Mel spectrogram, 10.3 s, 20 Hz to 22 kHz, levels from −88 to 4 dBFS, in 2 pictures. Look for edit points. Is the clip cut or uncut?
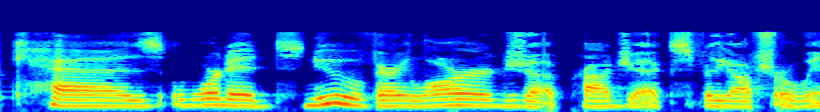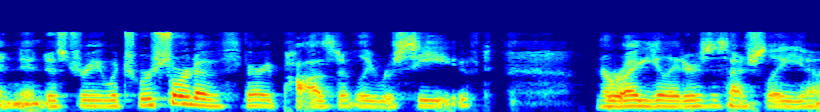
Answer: cut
